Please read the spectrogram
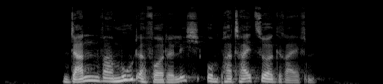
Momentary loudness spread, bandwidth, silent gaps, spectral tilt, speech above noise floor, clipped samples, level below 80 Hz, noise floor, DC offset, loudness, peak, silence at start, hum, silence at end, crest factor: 13 LU; 16.5 kHz; none; -6.5 dB/octave; 50 dB; under 0.1%; -62 dBFS; -75 dBFS; under 0.1%; -26 LUFS; -8 dBFS; 0.65 s; none; 0.7 s; 18 dB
